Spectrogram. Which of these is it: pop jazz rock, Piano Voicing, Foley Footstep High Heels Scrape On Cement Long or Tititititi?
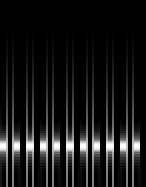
Tititititi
